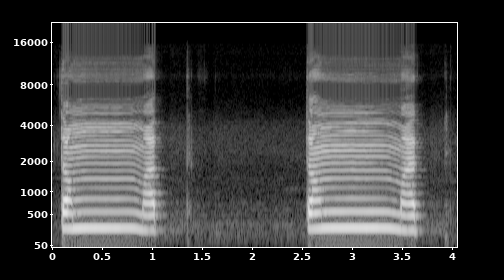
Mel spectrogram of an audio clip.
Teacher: میم پر دو حرکت تک غنہ کیا، ناک سے آواز نکالیے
